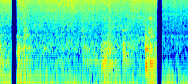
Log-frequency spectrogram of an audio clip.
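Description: Onions with salt fry in a pan under a constant close sizzle, with several soft scraping stirs of a spoon across the pan in the second half and no talking.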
